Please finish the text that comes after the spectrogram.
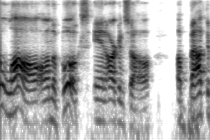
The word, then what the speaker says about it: Arkansas: the river there but because it was spelled like Kansas the debate was in the Arkansas legislature as to whether you say AR Kansas or Arkansas Arkansas clearly one yeah he says followup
